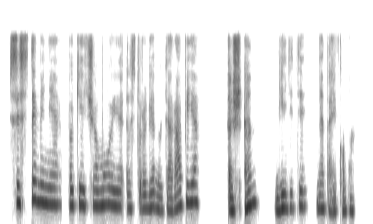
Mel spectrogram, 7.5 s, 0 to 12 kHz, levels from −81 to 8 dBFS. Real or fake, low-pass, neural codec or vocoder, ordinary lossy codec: fake; 7.2 kHz; codec, 16 kHz, 4 kbps, FreqCodec, smaller model; AAC, 64 kbps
